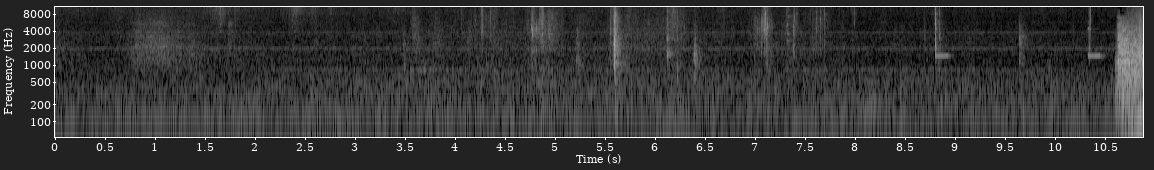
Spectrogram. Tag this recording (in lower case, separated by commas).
inside a small room, telephone dialing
